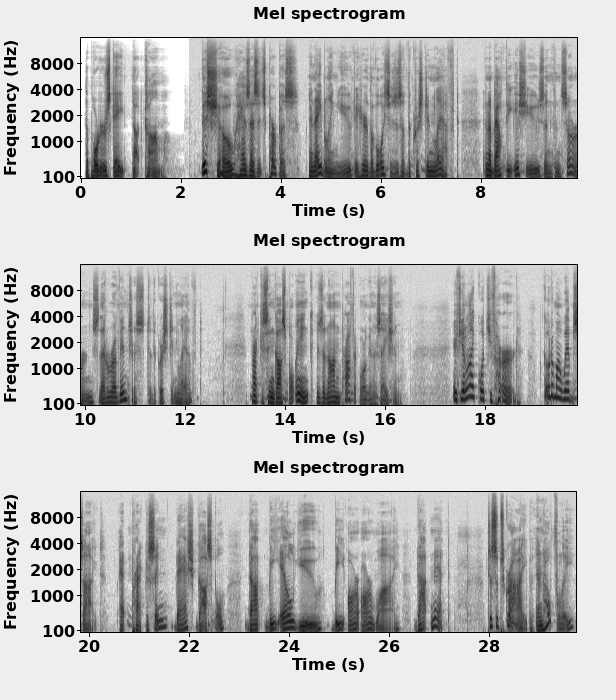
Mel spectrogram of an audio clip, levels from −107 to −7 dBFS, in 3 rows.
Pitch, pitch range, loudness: 125 Hz, 110-155 Hz, -24 LUFS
